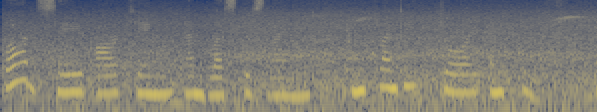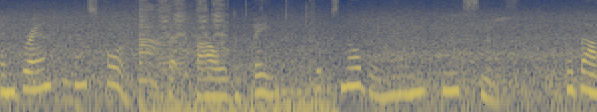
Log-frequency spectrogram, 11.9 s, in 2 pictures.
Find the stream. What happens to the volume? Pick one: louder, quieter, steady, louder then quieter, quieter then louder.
steady.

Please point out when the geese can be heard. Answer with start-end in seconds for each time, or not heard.
7.3-9.3.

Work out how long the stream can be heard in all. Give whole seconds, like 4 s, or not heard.
12 s.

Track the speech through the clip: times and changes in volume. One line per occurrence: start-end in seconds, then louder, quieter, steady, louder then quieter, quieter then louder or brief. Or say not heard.
0.0-11.9 steady.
